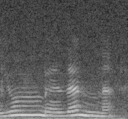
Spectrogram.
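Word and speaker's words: لينبذن: Cara membacanya, nun atau tanwin dirubah menjadi huruf mim dan bacaan mim harus ditahan selama 3 harokat. Kalla la yumbazanna.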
